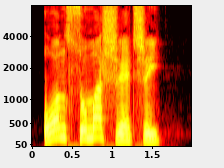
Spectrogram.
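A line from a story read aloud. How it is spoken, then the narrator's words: Giants' loud laughter. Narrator (Russian): расхохотались синие гиганты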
